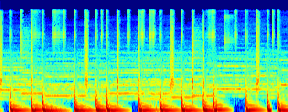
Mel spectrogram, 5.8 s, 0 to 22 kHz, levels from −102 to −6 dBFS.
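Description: At about 3.11 s there's a corrupt frame decoded: a couple of compressed frames carried flipped bits, and the decoder played them anyway, scattering energy into the wrong frequencies. You hear it as a short, fairly loud chirpy blip, peaking somewhere around -15 dBFS.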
